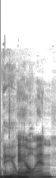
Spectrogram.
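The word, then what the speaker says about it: Éowyn: Eowyn.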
